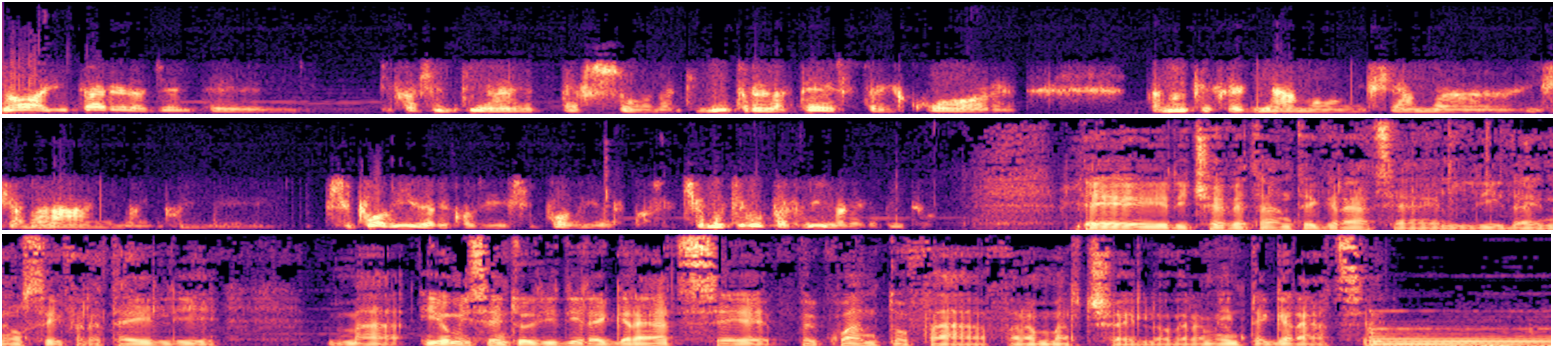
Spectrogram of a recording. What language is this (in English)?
Italian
